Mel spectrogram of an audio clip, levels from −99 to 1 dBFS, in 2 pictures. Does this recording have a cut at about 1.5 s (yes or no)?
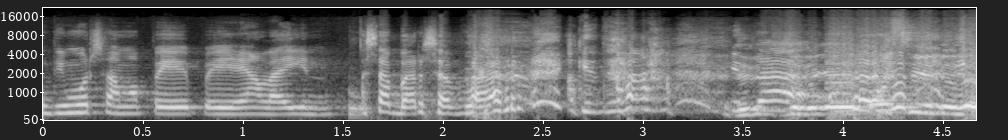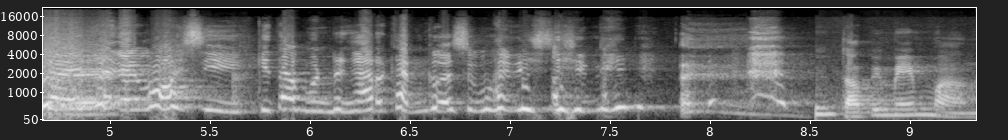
yes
